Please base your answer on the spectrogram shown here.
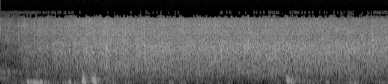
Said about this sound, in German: that's a clap for the Holy Spirit. Das ist ein Klatschen für den Heiligen Geist.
